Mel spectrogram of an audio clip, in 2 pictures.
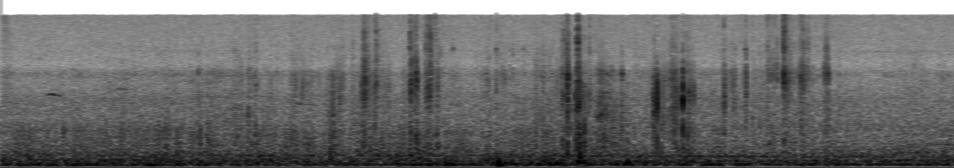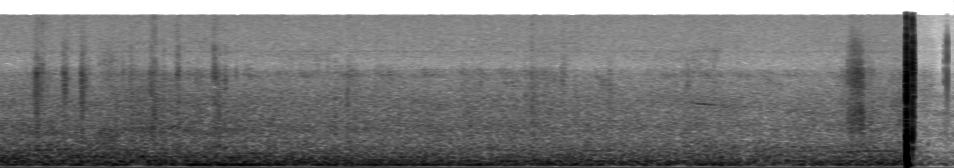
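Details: Female kitten found in a neighborhood, playing with a person; a steady low purr runs throughout, with scattered rustling and handling clicks in the first half and one sharp knock near the end.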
